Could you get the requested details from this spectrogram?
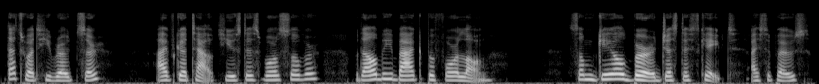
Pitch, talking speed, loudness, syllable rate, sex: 205 Hz, 170 wpm, -19 LUFS, 5.5 syllables/s, female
